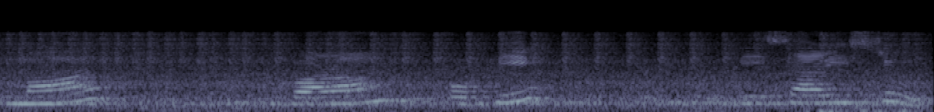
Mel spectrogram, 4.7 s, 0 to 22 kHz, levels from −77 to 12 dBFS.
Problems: constant background noise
